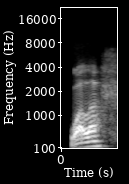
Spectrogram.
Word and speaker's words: Wolof: Wolof, WOLOF.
